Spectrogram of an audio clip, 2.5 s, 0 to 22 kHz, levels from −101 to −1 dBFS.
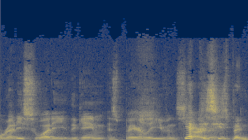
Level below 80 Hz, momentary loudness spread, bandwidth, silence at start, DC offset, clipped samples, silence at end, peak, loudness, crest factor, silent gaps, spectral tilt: -56 dBFS; 10 LU; 17 kHz; 0 s; under 0.1%; under 0.1%; 0 s; -6 dBFS; -26 LUFS; 22 dB; none; -2.5 dB/octave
